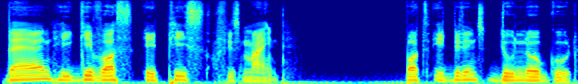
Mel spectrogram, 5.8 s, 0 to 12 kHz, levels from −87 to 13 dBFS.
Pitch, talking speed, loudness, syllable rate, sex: 105 Hz, 155 wpm, -19 LUFS, 3.6 syllables/s, male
